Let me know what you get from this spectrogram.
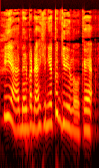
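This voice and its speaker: A woman's voice: fairly high pitch, lively intonation, a little fast. A young woman from Yogyakarta with a light Javanese-influenced Indonesian accent, co-hosting a podcast in a playful, teasing way. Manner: playful, teasing, laughs often. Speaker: podcast co-host. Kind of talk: casual podcast chat.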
